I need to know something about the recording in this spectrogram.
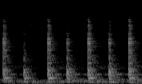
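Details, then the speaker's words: Zubr walk-behind tractor with R195 diesel engine: sharp regular knocks about five per second over a low diesel drone; engine knocking, owner suspects shaft or gear wear, not confirmed. "вашему вниманию мотоблок Зубр. У нас есть стук вала, я так думаю, на шестерні"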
